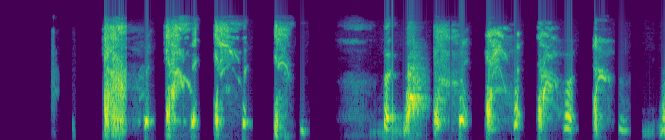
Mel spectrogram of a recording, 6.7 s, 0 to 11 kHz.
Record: {"cough_length": "6.7 s", "cough_amplitude": 29593, "cough_signal_mean_std_ratio": 0.41, "survey_phase": "beta (2021-08-13 to 2022-03-07)", "age": "45-64", "gender": "Female", "wearing_mask": "No", "symptom_cough_any": true, "symptom_new_continuous_cough": true, "symptom_runny_or_blocked_nose": true, "symptom_shortness_of_breath": true, "symptom_sore_throat": true, "symptom_abdominal_pain": true, "symptom_diarrhoea": true, "symptom_fatigue": true, "symptom_fever_high_temperature": true, "symptom_headache": true, "symptom_change_to_sense_of_smell_or_taste": true, "symptom_loss_of_taste": true, "symptom_onset": "5 days", "smoker_status": "Ex-smoker", "respiratory_condition_asthma": true, "respiratory_condition_other": false, "recruitment_source": "Test and Trace", "submission_delay": "2 days", "covid_test_result": "Positive", "covid_test_method": "RT-qPCR", "covid_ct_value": 18.7, "covid_ct_gene": "ORF1ab gene", "covid_ct_mean": 19.7, "covid_viral_load": "350000 copies/ml", "covid_viral_load_category": "Low viral load (10K-1M copies/ml)"}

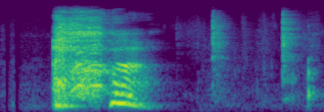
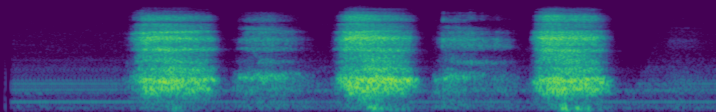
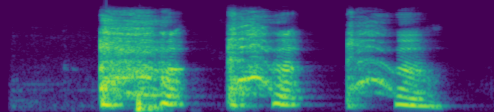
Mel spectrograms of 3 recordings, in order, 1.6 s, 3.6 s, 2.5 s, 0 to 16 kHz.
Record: {"cough_length": "1.6 s", "cough_amplitude": 23357, "cough_signal_mean_std_ratio": 0.45, "exhalation_length": "3.6 s", "exhalation_amplitude": 12175, "exhalation_signal_mean_std_ratio": 0.53, "three_cough_length": "2.5 s", "three_cough_amplitude": 30646, "three_cough_signal_mean_std_ratio": 0.58, "survey_phase": "beta (2021-08-13 to 2022-03-07)", "age": "18-44", "gender": "Female", "wearing_mask": "No", "symptom_none": true, "smoker_status": "Current smoker (1 to 10 cigarettes per day)", "respiratory_condition_asthma": false, "respiratory_condition_other": false, "recruitment_source": "REACT", "submission_delay": "4 days", "covid_test_result": "Negative", "covid_test_method": "RT-qPCR", "influenza_a_test_result": "Negative", "influenza_b_test_result": "Negative"}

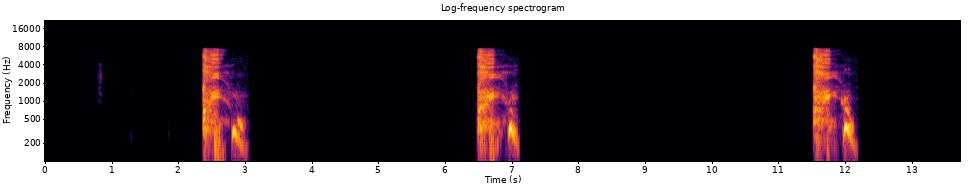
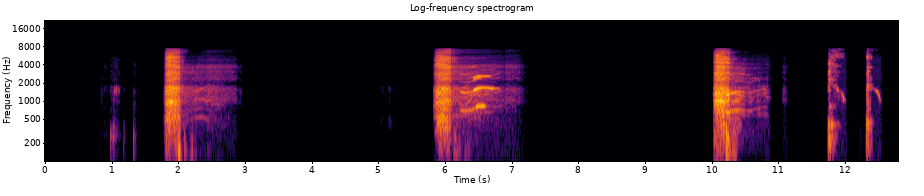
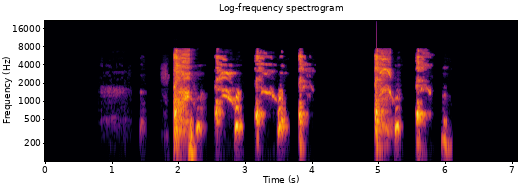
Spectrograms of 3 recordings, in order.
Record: {"three_cough_length": "13.7 s", "three_cough_amplitude": 29934, "three_cough_signal_mean_std_ratio": 0.23, "exhalation_length": "12.8 s", "exhalation_amplitude": 28341, "exhalation_signal_mean_std_ratio": 0.25, "cough_length": "7.1 s", "cough_amplitude": 32768, "cough_signal_mean_std_ratio": 0.38, "survey_phase": "beta (2021-08-13 to 2022-03-07)", "age": "18-44", "gender": "Female", "wearing_mask": "No", "symptom_cough_any": true, "symptom_new_continuous_cough": true, "symptom_runny_or_blocked_nose": true, "symptom_change_to_sense_of_smell_or_taste": true, "symptom_loss_of_taste": true, "symptom_onset": "6 days", "smoker_status": "Ex-smoker", "respiratory_condition_asthma": false, "respiratory_condition_other": false, "recruitment_source": "Test and Trace", "submission_delay": "2 days", "covid_test_result": "Positive", "covid_test_method": "RT-qPCR", "covid_ct_value": 34.1, "covid_ct_gene": "ORF1ab gene"}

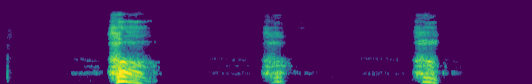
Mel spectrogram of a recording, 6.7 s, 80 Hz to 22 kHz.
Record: {"exhalation_length": "6.7 s", "exhalation_amplitude": 23903, "exhalation_signal_mean_std_ratio": 0.25, "survey_phase": "beta (2021-08-13 to 2022-03-07)", "age": "65+", "gender": "Male", "wearing_mask": "No", "symptom_none": true, "smoker_status": "Never smoked", "respiratory_condition_asthma": false, "respiratory_condition_other": false, "recruitment_source": "REACT", "submission_delay": "5 days", "covid_test_result": "Negative", "covid_test_method": "RT-qPCR", "influenza_a_test_result": "Negative", "influenza_b_test_result": "Negative"}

